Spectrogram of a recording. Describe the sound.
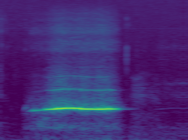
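A single sustained whistled note imitating a church bell, clear, holding steady for under a second before cutting off, with no talking around it.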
